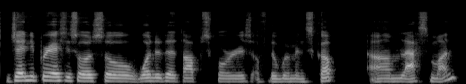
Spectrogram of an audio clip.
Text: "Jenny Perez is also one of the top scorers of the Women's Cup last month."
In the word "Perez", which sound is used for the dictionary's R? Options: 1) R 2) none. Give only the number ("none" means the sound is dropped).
2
